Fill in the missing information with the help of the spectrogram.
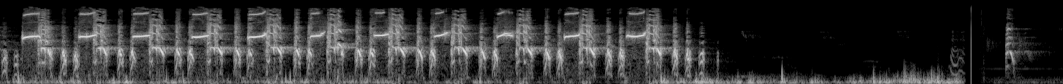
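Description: Grey partridge giving harsh, grating squawks with a ringing edge, about two per second for seven seconds, then near silence with a faint click.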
